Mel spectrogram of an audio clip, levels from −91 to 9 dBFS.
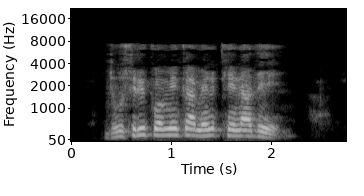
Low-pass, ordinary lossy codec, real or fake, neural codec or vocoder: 7.2 kHz; AAC, 32 kbps; fake; codec, 16 kHz, 8 kbps, FreqCodec, smaller model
